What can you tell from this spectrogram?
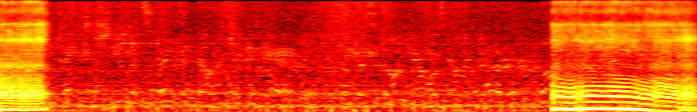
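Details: Pug snoring: loud, low, droning snores at the start and end, with quiet breathing between them.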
